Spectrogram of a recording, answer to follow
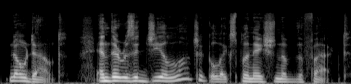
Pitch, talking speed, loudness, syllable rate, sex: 150 Hz, 190 wpm, -20 LUFS, 5.9 syllables/s, male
